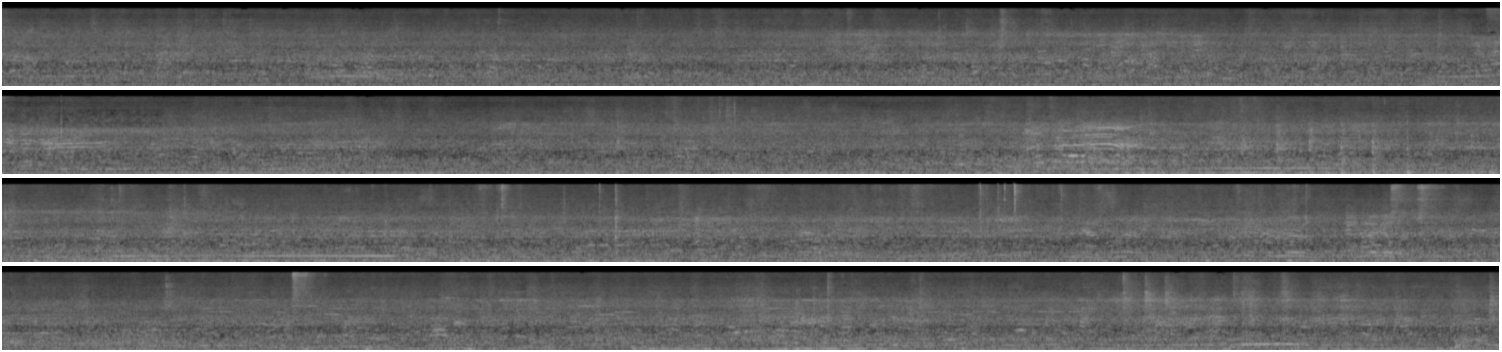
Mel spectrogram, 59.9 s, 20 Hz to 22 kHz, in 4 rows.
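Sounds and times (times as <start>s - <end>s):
crowd talking: 0.0s - 59.9s
low market rumble: 0.0s - 59.9s.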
